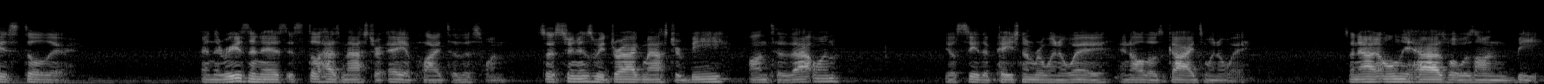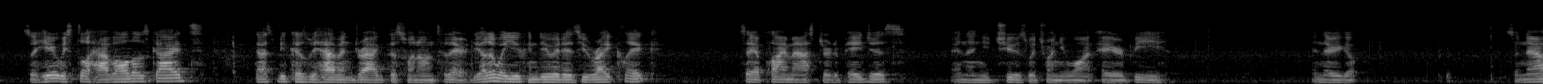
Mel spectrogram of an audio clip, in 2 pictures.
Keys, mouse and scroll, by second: 6.4 click, 14.3-15.0 alt+scroll down 2, 16.3 alt+scroll up 1, 20.0 click, 21.0 right click, 23.0 click, 29.7 w, 30.5 click.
